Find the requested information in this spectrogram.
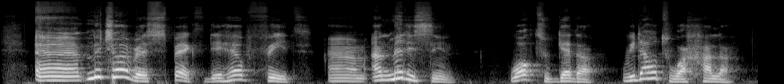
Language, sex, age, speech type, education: Nigerian Pidgin, male, 30-45, spontaneous, tertiary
